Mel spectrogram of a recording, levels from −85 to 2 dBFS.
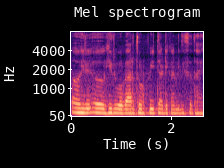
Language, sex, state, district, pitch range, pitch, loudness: Marathi, male, Maharashtra, Pune, 140-150 Hz, 145 Hz, -13 LUFS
